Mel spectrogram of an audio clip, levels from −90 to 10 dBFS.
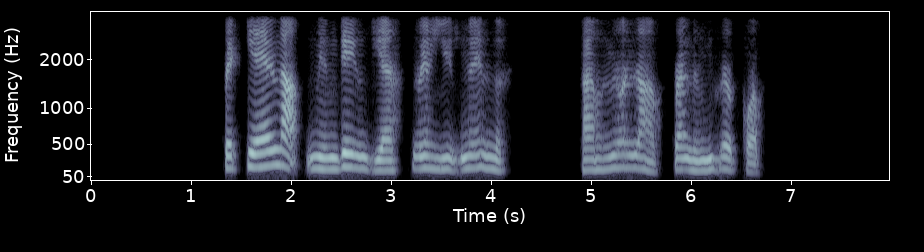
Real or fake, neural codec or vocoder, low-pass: fake; codec, 16 kHz, 0.5 kbps, FreqCodec, larger model; 3.6 kHz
